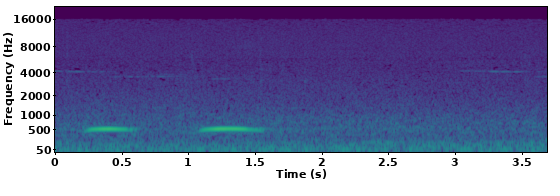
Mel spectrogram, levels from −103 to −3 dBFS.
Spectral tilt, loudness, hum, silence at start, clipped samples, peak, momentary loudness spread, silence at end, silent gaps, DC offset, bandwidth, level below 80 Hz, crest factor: -5.5 dB/octave; -45 LUFS; none; 0 s; under 0.1%; -34 dBFS; 17 LU; 0 s; none; under 0.1%; 16.5 kHz; -64 dBFS; 14 dB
